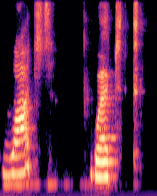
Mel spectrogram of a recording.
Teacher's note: It's a t because there's no vibration so you memorize the verbs that you see you memorize the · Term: t sound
